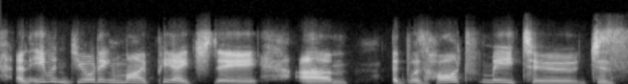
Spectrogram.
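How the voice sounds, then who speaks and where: Her voice high-pitched and her pace fairly slow, a woman speaks with ordinary pitch variation in a dry, close sound with no echo. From South Africa, Cape Town. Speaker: academic, social work lecturer. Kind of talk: panel discussion. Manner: halting, many repetitions.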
